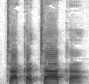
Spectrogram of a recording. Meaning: 1. dirt (soil or earth) 2. garbage, rubbish, trash, refuse
- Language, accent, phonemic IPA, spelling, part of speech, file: Swahili, Kenya, /tɑ.kɑˈtɑ.kɑ/, takataka, noun, Sw-ke-takataka.flac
